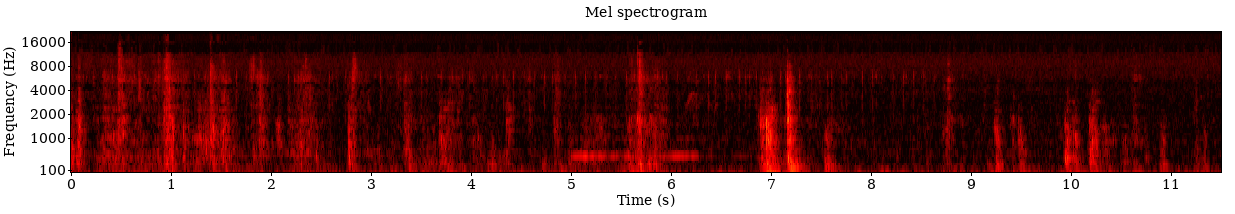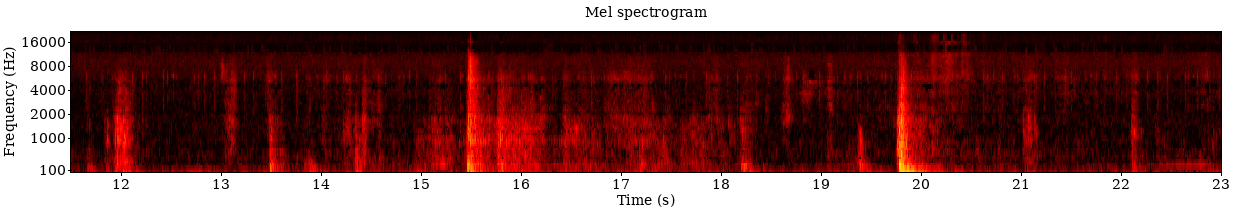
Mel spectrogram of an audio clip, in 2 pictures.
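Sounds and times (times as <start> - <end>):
objects being handled and packed: 0.0 - 7.8.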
